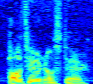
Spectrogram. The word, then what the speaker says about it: Pater noster: Pater noster, qui es in celis, sanctificetur nomen tuum.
